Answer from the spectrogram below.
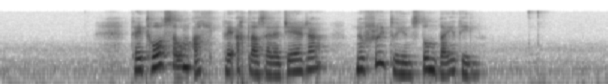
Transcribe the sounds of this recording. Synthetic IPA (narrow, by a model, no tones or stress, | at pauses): t̪ʰɛjt̪ʰoːsawʊmal̥t̪ʰːejʔaht̪lawsɛɾaːd͡ʒeːɾanɛwfɾʊjt̪ʰɔjɪnst̪ʊnt̪ajɪt̪ʰɪl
